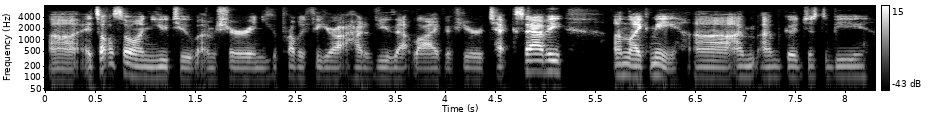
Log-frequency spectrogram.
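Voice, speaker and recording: A man's voice: deep voice, moderate pace, dry recording. Man, podcast host, casual rambling talk, self-deprecating, dry close sound, slightly muffled lo-fi audio. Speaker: podcast host and fiction author. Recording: dull, dry, lo-fi online call audio.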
